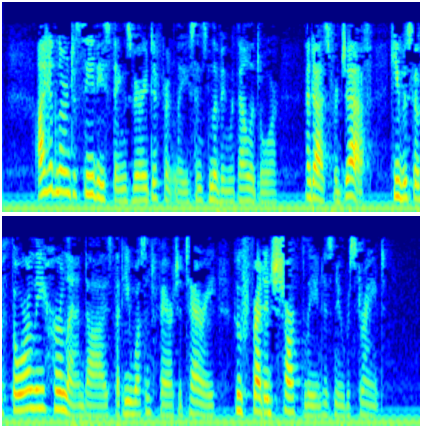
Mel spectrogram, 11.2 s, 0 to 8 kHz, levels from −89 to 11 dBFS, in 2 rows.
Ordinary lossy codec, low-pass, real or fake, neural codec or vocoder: MP3, 24 kbps; 7.2 kHz; real; none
